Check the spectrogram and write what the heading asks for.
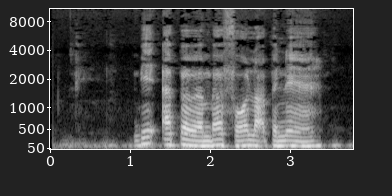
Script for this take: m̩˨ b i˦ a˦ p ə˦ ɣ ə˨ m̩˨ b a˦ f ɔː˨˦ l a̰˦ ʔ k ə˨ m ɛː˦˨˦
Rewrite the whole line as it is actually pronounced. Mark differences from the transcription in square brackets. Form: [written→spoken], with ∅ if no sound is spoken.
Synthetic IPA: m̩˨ b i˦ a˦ p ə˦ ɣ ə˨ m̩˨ b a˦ f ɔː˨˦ l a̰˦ ʔ [k→p] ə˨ [m→n] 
